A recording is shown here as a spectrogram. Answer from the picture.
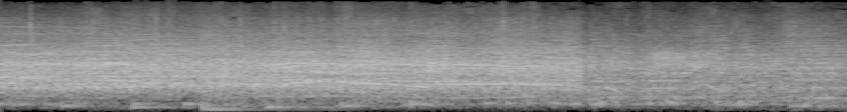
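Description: Football stadium crowd noise with music playing over it to a steady low beat.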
